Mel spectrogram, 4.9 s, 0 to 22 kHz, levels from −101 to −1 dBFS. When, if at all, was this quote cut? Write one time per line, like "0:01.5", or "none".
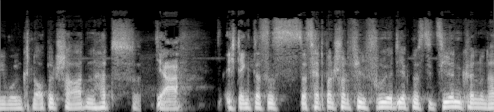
0:01.4

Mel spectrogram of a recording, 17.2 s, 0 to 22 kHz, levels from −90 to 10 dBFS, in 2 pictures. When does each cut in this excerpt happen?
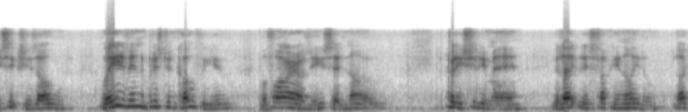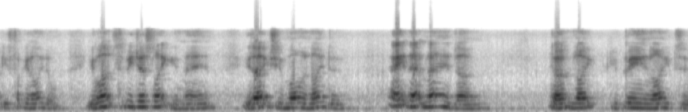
none

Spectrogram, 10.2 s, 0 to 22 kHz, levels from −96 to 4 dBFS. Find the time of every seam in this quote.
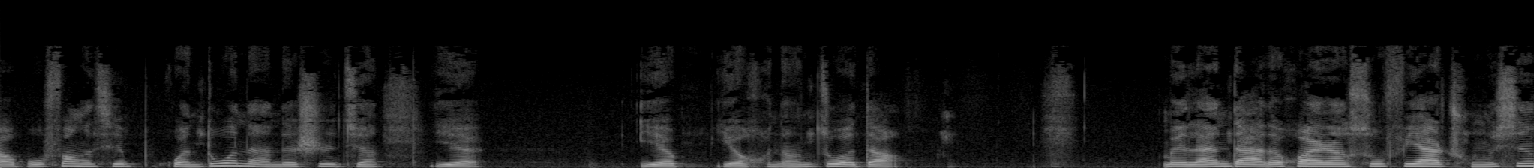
0:02.8

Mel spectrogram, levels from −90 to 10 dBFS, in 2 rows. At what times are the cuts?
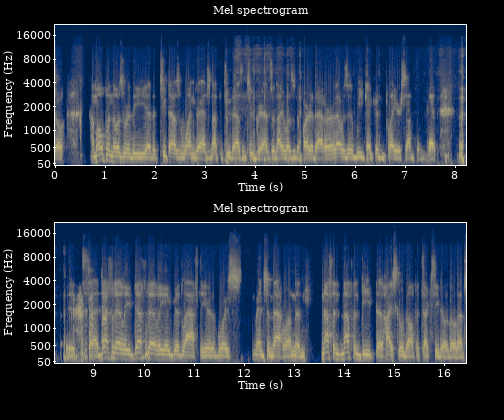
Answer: none

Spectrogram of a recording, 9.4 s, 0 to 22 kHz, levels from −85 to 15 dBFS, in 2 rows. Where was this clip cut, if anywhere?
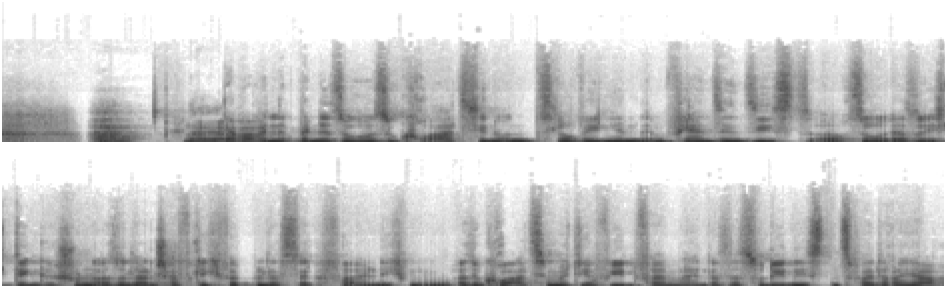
0:01.4

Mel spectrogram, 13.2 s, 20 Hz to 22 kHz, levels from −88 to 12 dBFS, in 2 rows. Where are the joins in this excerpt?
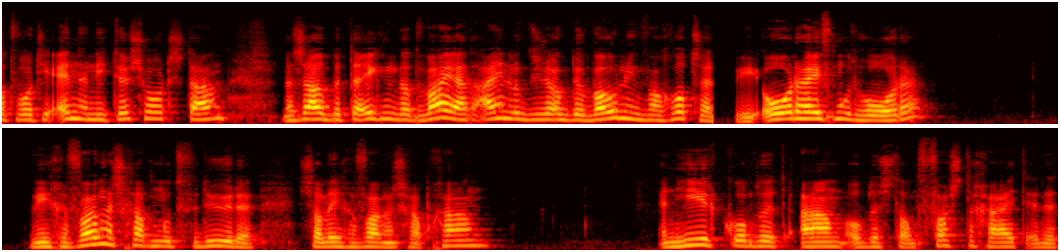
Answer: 0:04.4
0:10.6

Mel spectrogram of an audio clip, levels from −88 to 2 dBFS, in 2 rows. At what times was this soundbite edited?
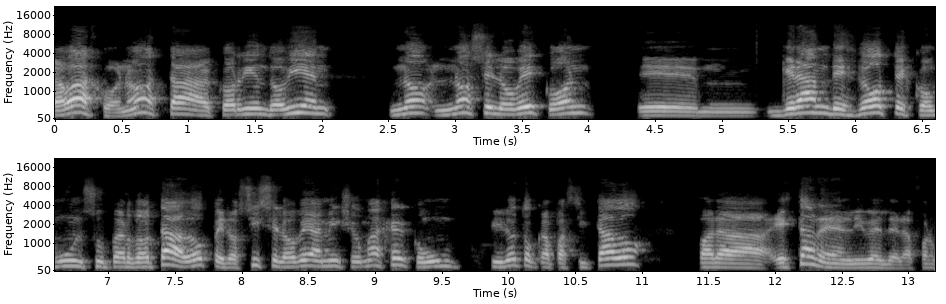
none

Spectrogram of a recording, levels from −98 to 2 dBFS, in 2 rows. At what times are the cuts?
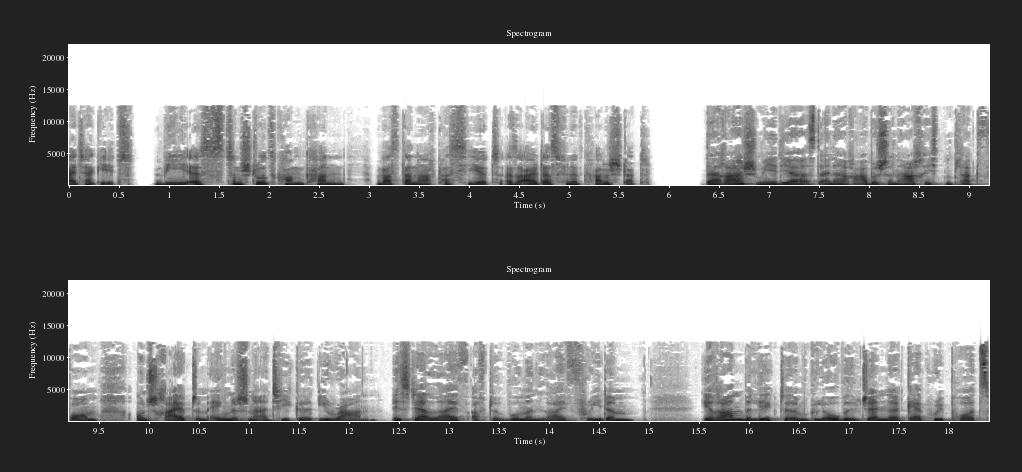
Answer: none

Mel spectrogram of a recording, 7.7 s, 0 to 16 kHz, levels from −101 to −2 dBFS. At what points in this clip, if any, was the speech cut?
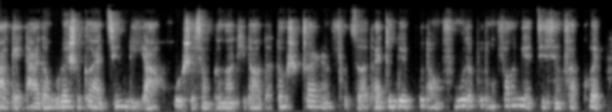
0:04.6

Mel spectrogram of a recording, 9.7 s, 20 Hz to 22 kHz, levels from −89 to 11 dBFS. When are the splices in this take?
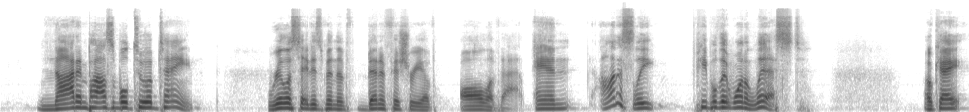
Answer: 0:02.7
0:05.2

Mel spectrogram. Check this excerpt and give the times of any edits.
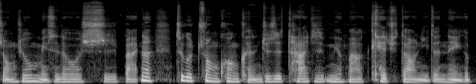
0:01.4

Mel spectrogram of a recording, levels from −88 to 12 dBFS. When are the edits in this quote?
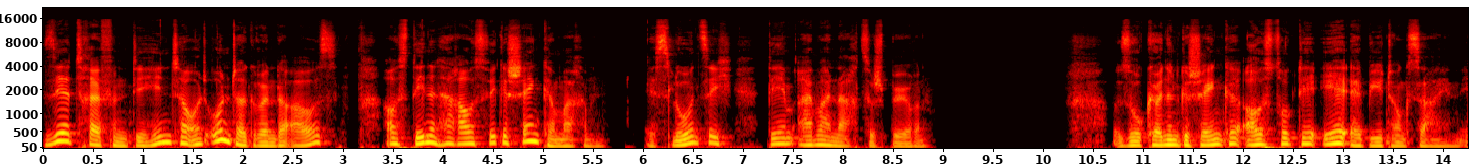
none

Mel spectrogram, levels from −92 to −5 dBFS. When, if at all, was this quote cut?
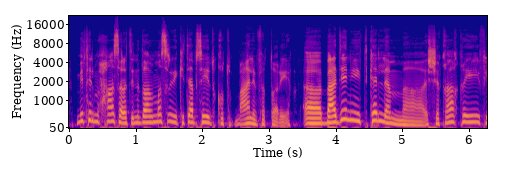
0:03.5

